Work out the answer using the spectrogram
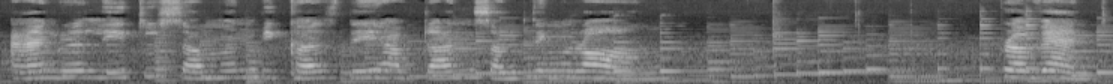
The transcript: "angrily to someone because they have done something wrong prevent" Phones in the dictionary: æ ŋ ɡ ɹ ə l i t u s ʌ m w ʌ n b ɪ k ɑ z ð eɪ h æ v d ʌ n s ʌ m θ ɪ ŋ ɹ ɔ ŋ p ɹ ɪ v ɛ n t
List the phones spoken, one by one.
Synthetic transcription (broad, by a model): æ ŋ ɡ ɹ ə l i t u s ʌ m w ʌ n b ɪ k ɑ z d eɪ h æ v d ʌ n s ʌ m t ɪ ŋ ɹ ɔ ŋ p ɹ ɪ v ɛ n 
